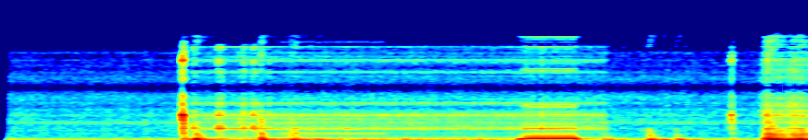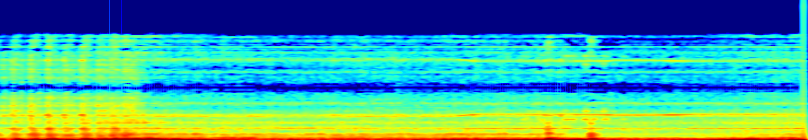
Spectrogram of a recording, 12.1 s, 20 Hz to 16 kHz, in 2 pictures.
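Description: Quiet at first, with a click and a short beep, then about six seconds in a Caterham R300's un-silenced engine starts up and runs at a loud, low idle.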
